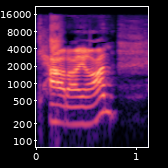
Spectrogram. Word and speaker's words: cation: is called a cation I know it looks like occasion but it's pronounced cation and there is literally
